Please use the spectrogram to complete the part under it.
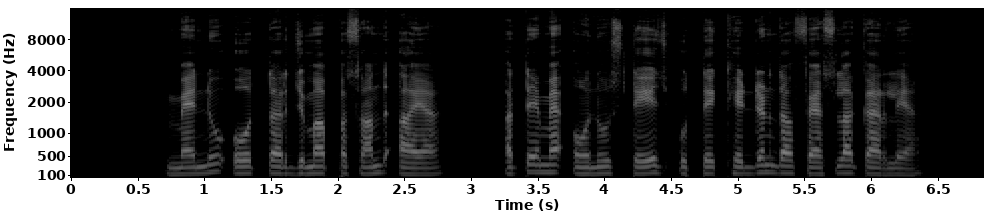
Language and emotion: Punjabi, neutral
